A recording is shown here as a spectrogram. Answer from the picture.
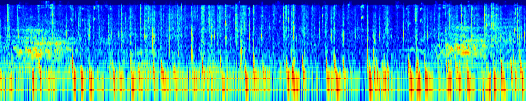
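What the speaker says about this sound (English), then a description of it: "leaving only the rapid hoofbeats and my anxious heartbeat to fill the silence" Rapid galloping horse hoofbeats from the video game Love and Deepspace, a steady, close clip-clop rhythm driving continuously throughout, with faint whinny-like tones rising briefly at the start and end.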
